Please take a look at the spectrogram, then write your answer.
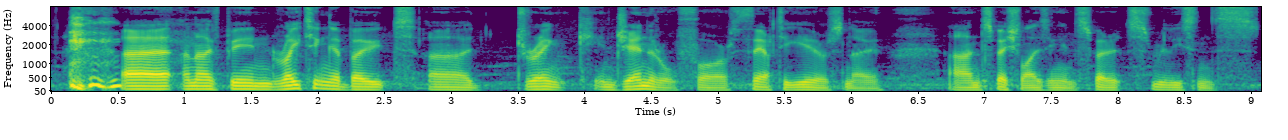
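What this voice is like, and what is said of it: Glasgow Scottish accent. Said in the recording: “I'm from Glasgow in Scotland. As you can probably tell from the accent.”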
